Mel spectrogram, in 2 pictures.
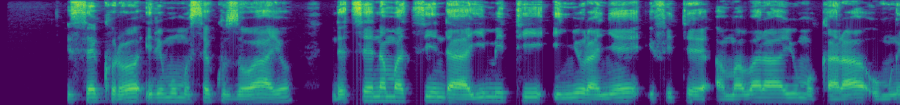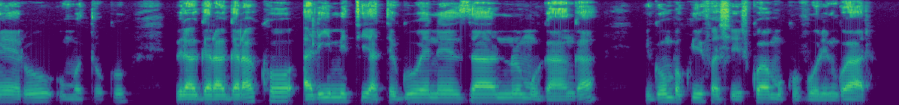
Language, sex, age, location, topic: Kinyarwanda, female, 18-24, Huye, health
